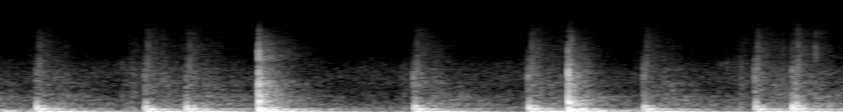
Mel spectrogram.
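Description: Sneaker heels and toes tapping a rug-covered floor in a steady drum-groove pattern: deep heel thuds alternating with lighter toe taps, about two hits a second.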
